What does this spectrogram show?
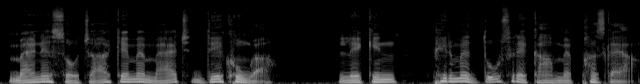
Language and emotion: Urdu, sad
